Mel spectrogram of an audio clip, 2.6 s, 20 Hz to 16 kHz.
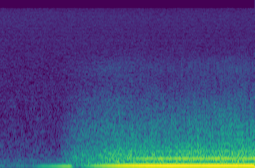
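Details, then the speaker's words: Vehicle booming noise at speed, deep steady drone measured at 60 Hz by frequency analyzer, matching propeller shaft vibration from imbalance or runout; propeller shaft suspected, not confirmed. "according to the analyzer the frequency of the noise is 60 Hertz this frequency corresponds to the frequency at which the propeller shaft will probably vibrate if it is unbalanced or run out this indicates that you should suspect a propeller shaft more than anything else"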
